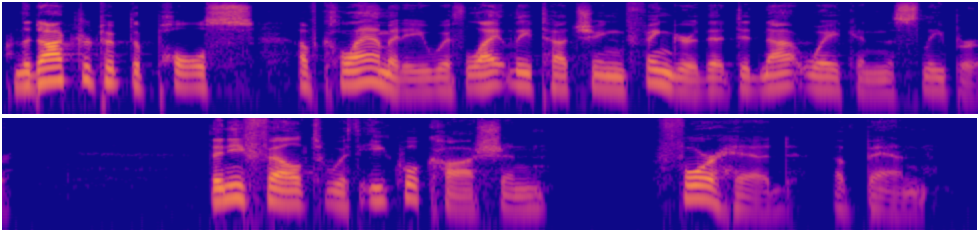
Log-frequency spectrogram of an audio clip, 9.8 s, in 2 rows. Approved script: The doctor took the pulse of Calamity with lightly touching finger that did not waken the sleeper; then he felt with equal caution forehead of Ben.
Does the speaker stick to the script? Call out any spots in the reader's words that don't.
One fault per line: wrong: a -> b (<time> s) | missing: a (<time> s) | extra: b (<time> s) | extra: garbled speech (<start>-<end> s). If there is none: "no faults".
no faults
